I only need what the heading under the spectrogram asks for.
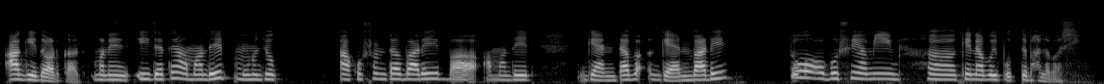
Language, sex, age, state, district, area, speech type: Bengali, female, 30-45, West Bengal, Birbhum, urban, spontaneous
